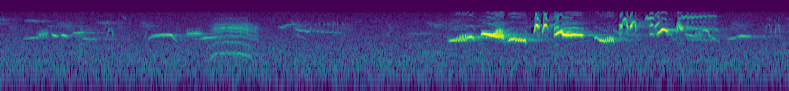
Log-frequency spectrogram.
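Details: Two common blackbirds chatting on a spring afternoon: scattered soft fluted notes give way to a loud, tumbling phrase of rich whistles and thin, shrill twitters, followed by a quieter reply.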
